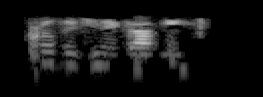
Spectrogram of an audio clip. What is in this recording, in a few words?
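Scottsdale PD North Dispatch; Nth Dispatch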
